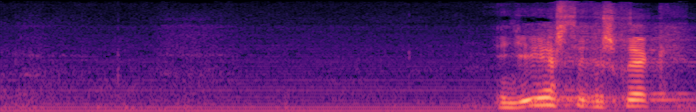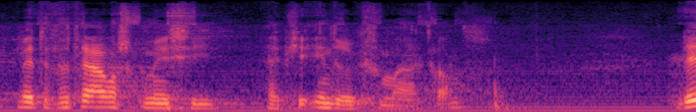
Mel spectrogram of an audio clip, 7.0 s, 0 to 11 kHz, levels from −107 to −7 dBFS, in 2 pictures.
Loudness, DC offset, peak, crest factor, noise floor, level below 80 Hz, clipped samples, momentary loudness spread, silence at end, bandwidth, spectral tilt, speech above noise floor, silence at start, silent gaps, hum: -34 LUFS; under 0.1%; -14 dBFS; 22 dB; -57 dBFS; -60 dBFS; under 0.1%; 22 LU; 0 s; 11 kHz; -5 dB/octave; 23 dB; 0 s; none; none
